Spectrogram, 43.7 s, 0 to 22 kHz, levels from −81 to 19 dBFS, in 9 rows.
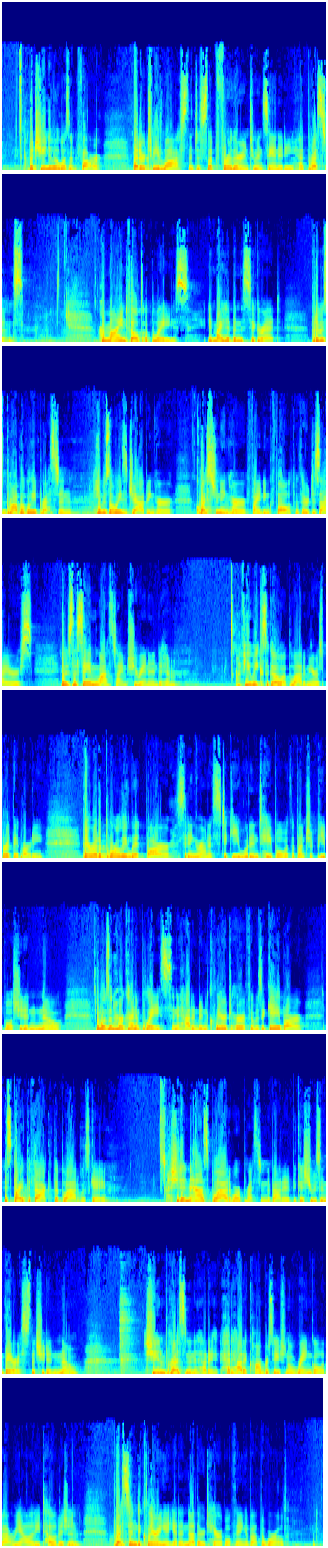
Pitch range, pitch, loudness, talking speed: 175-210 Hz, 185 Hz, -15 LUFS, 205 wpm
